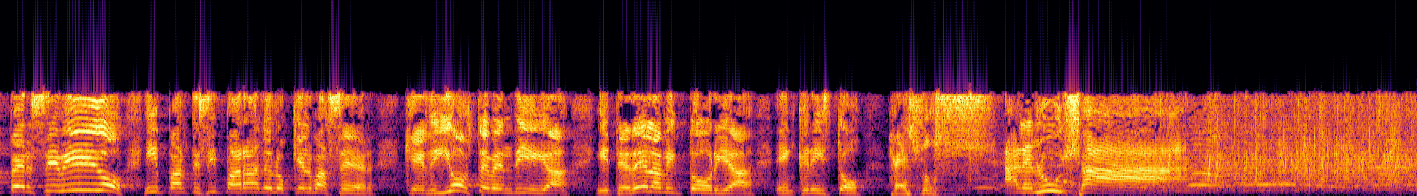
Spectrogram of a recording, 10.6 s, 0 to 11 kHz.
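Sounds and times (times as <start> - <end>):
speech: 0.2 - 9.0
audience applauding: 8.6 - 10.6.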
